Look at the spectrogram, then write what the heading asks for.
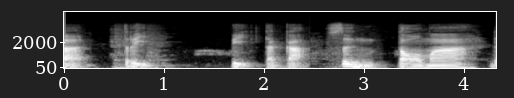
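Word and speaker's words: ตรีปิฎก: เนี่ย เขา เขียน ว่า ตรี ปิฏก ก็ คือ ตอเต่า รอ เรือ สระ อิ โปห์ ปลา สระ อิ ต่อ ปฏัก หรือ ดอชฎา นะ ดอชฎา ใน ไป รอ ชฎา นะ ครับ แล้ว ก็ คอ ก ไก่ อ่าน ว่า ตรี ปิฏก ค่ะ ซึ่ง ต่อ มา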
